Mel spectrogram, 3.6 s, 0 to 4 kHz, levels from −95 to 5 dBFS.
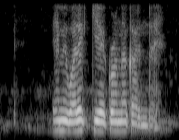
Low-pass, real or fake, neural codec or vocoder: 3.6 kHz; real; none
